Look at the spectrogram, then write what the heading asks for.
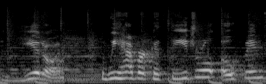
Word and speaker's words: gyro: It's important that you know how to say it the right way. It's gyro.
